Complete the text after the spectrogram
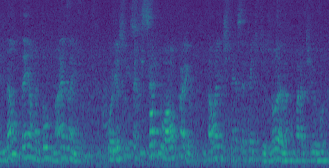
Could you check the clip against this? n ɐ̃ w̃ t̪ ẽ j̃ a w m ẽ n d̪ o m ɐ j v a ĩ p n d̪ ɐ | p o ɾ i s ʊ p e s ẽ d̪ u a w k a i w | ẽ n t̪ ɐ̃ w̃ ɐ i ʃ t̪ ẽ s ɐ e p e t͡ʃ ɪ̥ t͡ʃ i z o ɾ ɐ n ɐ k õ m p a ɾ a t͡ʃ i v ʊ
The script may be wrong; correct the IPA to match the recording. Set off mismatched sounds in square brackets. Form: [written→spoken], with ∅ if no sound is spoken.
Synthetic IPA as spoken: n ɐ̃ w̃ t̪ ẽ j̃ a w m ẽ n [d̪→t̪] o m [ɐ→a] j [v→z] a ĩ [p→∅] n d̪ ɐ | p o ɾ i s ʊ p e s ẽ [d̪→t̪] u a w k a i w | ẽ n t̪ ɐ̃ w̃ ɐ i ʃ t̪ ẽ s ɐ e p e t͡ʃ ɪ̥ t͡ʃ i z o ɾ ɐ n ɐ k õ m p a ɾ a t͡ʃ i v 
